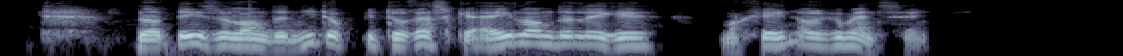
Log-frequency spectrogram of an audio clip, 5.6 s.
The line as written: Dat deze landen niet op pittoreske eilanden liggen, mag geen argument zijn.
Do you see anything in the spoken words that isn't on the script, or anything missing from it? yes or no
no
